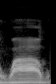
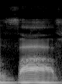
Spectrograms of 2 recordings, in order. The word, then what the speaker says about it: Waw: six which is the wild or the vive some people call it vive or pronounce it vibe vav but the uh correct pronunciation for this character historically linguistically would be wild and that's uh proven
